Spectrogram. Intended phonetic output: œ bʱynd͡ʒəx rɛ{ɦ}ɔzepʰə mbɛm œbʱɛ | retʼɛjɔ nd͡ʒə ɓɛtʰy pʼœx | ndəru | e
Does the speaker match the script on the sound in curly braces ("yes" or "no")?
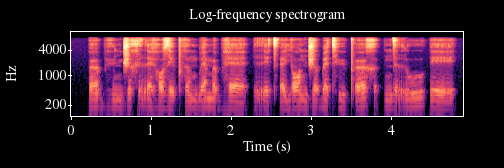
yes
